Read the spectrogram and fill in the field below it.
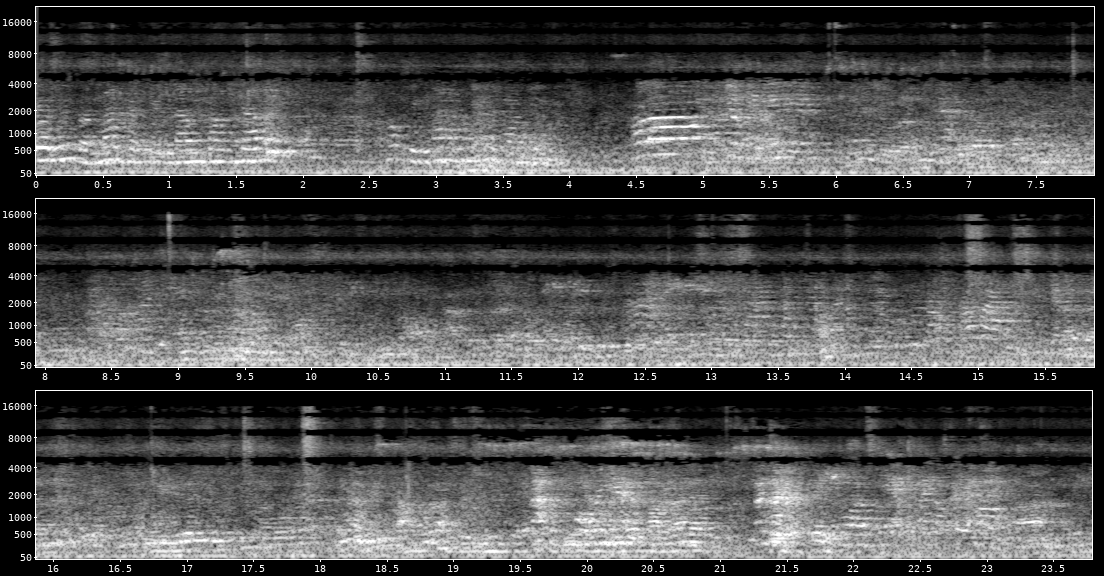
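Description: A woman talks nearby in a calm voice.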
